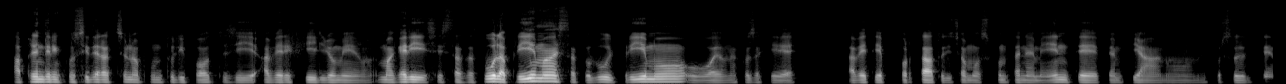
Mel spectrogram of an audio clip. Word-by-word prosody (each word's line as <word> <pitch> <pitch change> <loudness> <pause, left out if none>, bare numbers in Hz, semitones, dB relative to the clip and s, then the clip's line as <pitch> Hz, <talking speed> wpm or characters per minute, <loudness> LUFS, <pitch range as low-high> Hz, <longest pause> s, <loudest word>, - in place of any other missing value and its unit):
a 105 - -4
prendere 120 0 +2
in 110 - -5
considerazione, 110 0 -5
appunto, 105 0 -12
l'ipotesi: 105 -1 -9
"avere 105 -1 -5
figli, 105 -2 -8
o 105 - -1
meno"? 95 -1 -9
Magari, 110 0 +1
sei 105 0 -17
stata 105 0 -10
tu 130 +6 +9
la 130 - +9
prima, 145 +3 +7
è - - +2
stato 105 -5 -12
lui 115 +3 -2
il 100 - -16
primo, 125 +3 +2
o 95 -5 -9
è - - -7
una 100 +1 -17
cosa 100 -2 -16
che 95 -2 -12 0.5
avete 100 +2 -5
portato, 100 -1 -1
diciamo, 100 0 -12
spontaneamente, 100 0 -7
pian, 100 0 -15
piano, 95 -2 -12
nel 95 +1 -28
corso - - -16
del 95 0 -13
tem - - -15
105 Hz, 170 wpm, -23 LUFS, 100-110 Hz, 0.5 s, tu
